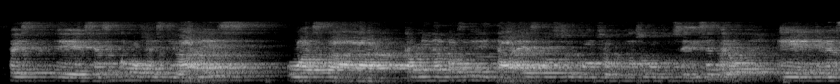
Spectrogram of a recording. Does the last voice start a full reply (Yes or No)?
No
